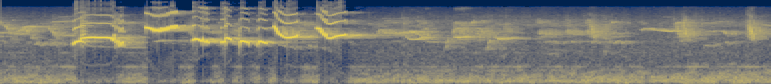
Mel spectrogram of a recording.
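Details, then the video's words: Oriental magpie-robin in training audio for young birds sings one energetic burst of piercing whistles and quick slurs. Softer high twittering and a steady hum with low rumbling noise follow. "TERAPI KACER BAHAN AGAR CEPAT GACOR NGEPLONG"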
